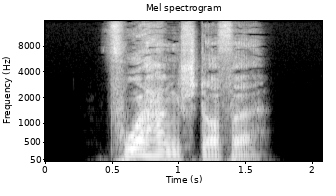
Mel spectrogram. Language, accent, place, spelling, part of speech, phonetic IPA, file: German, Germany, Berlin, Vorhangstoffe, noun, [ˈfoːɐ̯haŋˌʃtɔfə], De-Vorhangstoffe.ogg
- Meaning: nominative/accusative/genitive plural of Vorhangstoff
